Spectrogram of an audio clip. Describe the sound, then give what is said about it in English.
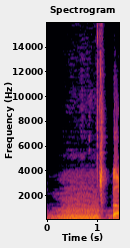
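A voice imitates a long, low, rumbling burp of the character Akmos while chugging a keg of ale, followed by two short, breathy bursts like quick gulps or inhales. “I'm gonna look over at the fact that he burped, continued drinking, and then burped again.”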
